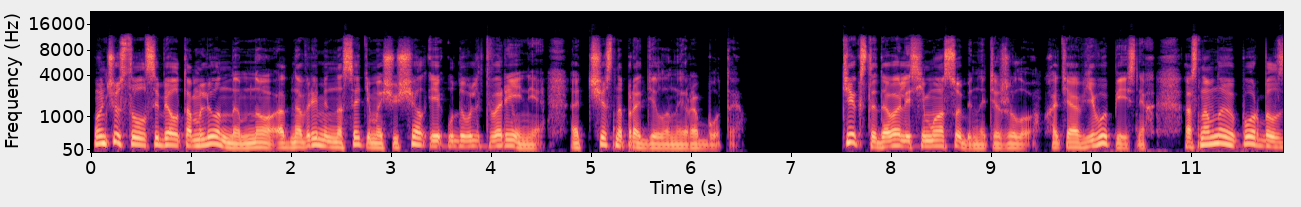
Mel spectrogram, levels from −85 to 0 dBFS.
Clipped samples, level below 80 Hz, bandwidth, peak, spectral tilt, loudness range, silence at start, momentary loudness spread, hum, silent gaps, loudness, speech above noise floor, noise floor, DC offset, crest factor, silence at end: under 0.1%; -38 dBFS; 12.5 kHz; -2 dBFS; -4.5 dB/octave; 4 LU; 0.05 s; 9 LU; none; 6.57-7.51 s; -14 LUFS; over 76 dB; under -90 dBFS; under 0.1%; 14 dB; 0 s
